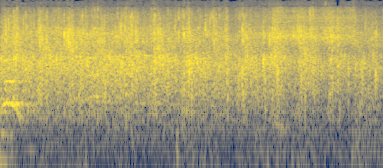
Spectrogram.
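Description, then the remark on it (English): Steady audience applause, a dense wash of many hands clapping at a fairly loud, even level for a few seconds with no one speaking over it. “Come on, can you put your hands together for that?”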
